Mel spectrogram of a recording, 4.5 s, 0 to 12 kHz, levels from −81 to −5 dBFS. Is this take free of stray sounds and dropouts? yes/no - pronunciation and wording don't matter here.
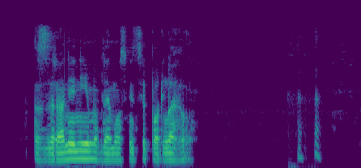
no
